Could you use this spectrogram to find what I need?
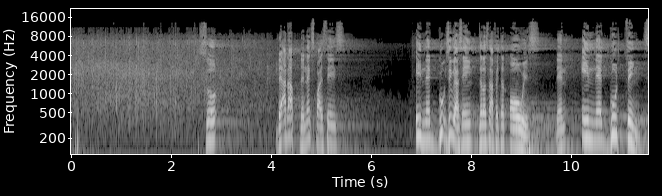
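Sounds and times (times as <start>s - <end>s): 
congregation applauding: 0.0s - 4.3s
speech: 2.7s - 3.0s, 4.1s - 5.5s, 6.9s - 11.5s.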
